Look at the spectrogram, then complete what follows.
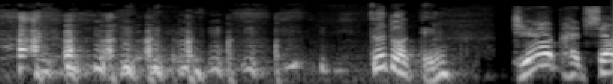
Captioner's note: laughing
